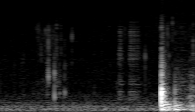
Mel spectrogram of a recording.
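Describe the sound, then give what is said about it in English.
Someone takes a quiet sip of a drink, with soft slurping and small mouth clicks, followed by a louder low knock near the end. No one speaks. “Pardon me while I take a sip.”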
